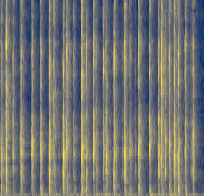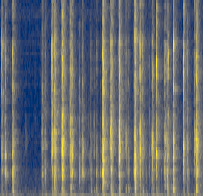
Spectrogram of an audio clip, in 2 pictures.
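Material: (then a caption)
Plastic. Fast typing with long nails and fingertips on a full-size plastic computer keyboard with white backlighting and a hollow housing. A dense stream of quick, short clicks rides over a deep, hollow thump from the housing, with a brief pause just before the three-second mark before the typing resumes.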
